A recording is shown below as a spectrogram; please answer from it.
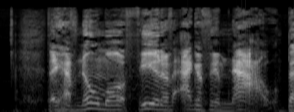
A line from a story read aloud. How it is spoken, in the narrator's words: bellowed Grignir in a deep, mirthful tome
